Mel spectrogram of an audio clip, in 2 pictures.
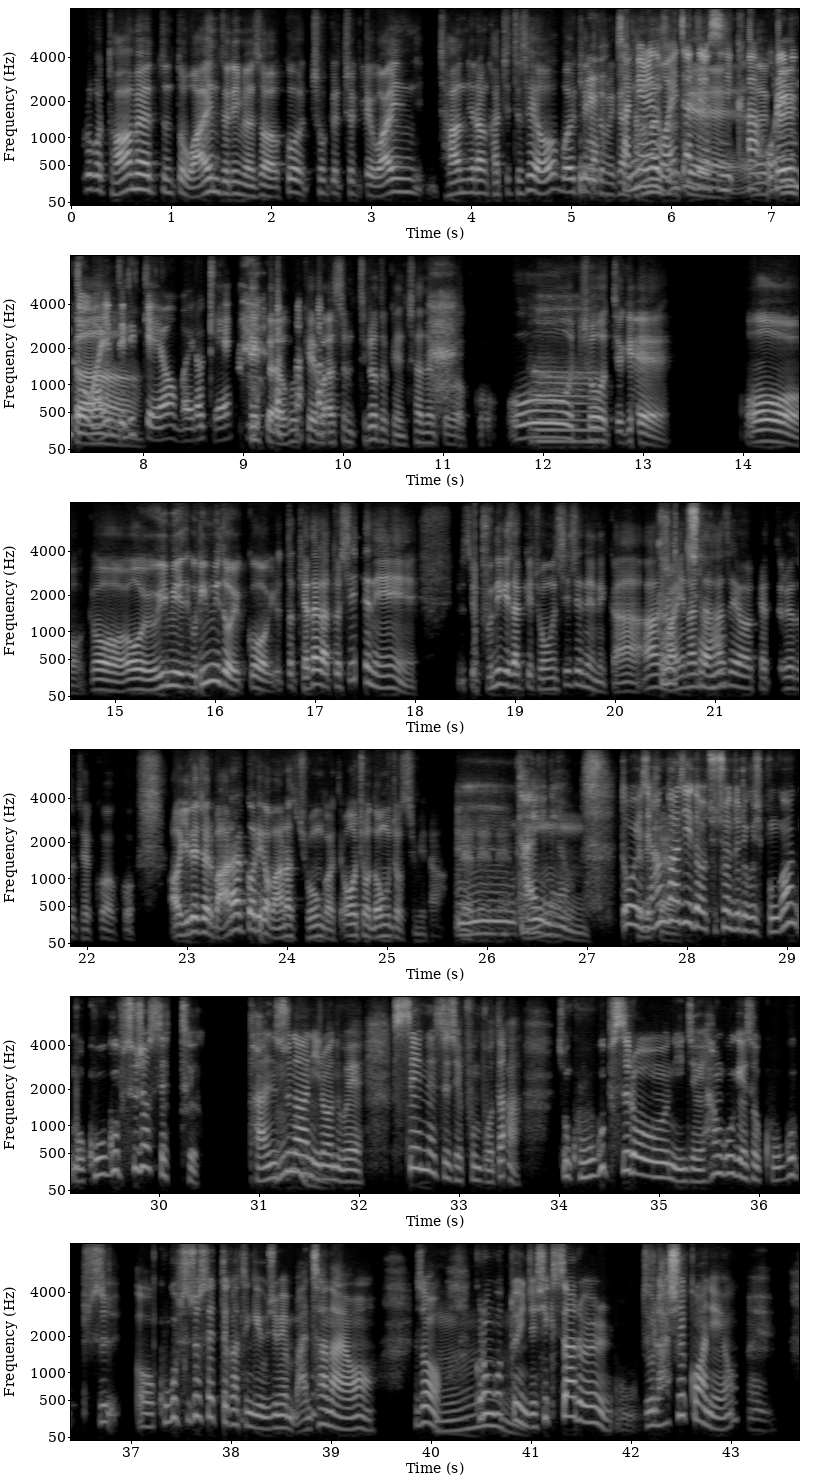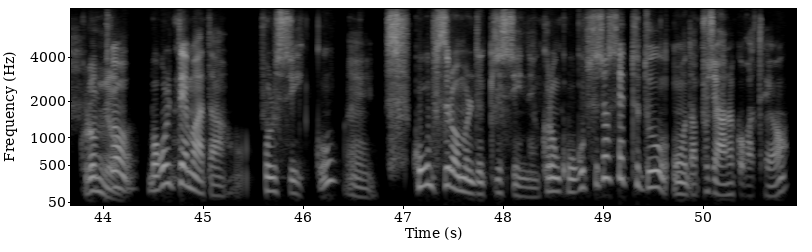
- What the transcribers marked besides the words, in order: laughing while speaking: "드렸으니까 올해는 또 와인 드릴게요. 뭐 이렇게"; laugh
- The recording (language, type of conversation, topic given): Korean, advice, 선물 고르는 게 너무 부담스러운데 어떻게 하면 좋을까요?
